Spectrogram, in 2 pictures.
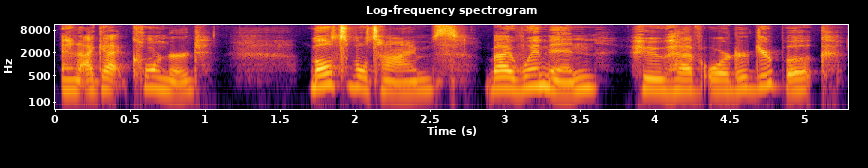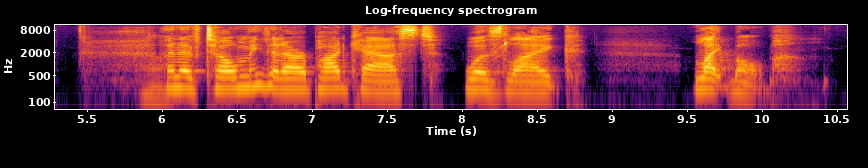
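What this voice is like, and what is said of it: Squeaky voice from a cold. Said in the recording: “I'm recovering from a cold, so forgive my squeaky voice.”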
